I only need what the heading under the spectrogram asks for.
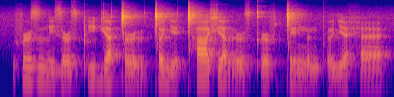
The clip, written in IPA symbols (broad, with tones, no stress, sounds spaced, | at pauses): f ə˞˦ z lː i˧ z ə˞˧ z pʼ i˦ ɡʲ a˦ ǀ ə˞˧ r ǀ ə˦ lʲ ɛ˨ ǀʰ a˦ xʲ a˦ r ə˞˨ z kʼ ə˞˦ f ǀ ɪ˦ ŋ ə˨˦ n pʼ ə˧ lʲ æ˦ h æ˧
